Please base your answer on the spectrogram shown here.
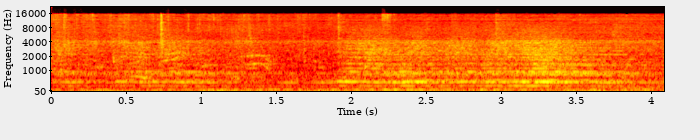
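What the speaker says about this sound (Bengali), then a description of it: "দেখো ট্রেন আইতাছে" A train approaching rumbles steadily nearby, low and continuous, growing slightly louder toward the end, with voices murmuring underneath.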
